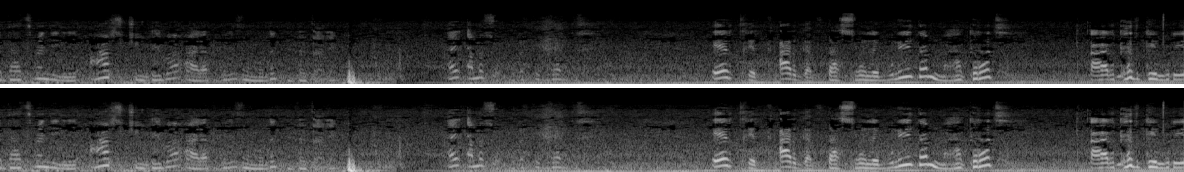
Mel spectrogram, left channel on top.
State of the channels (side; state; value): left; quieter; 5.3 dB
